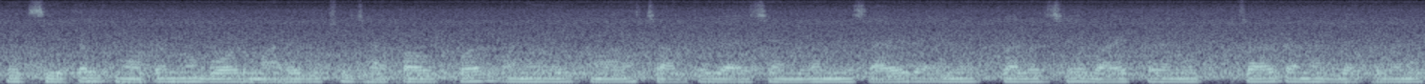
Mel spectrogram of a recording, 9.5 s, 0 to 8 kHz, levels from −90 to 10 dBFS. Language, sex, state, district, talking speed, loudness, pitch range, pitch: Gujarati, male, Gujarat, Gandhinagar, 55 wpm, -16 LUFS, 100-105 Hz, 105 Hz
